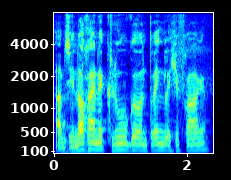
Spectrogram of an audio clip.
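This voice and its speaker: A man's voice: medium pitch, normal speed, natural voice. A man playing a cold, condescending official. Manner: calm, dismissive, lecturing. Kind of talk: radio drama acting.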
